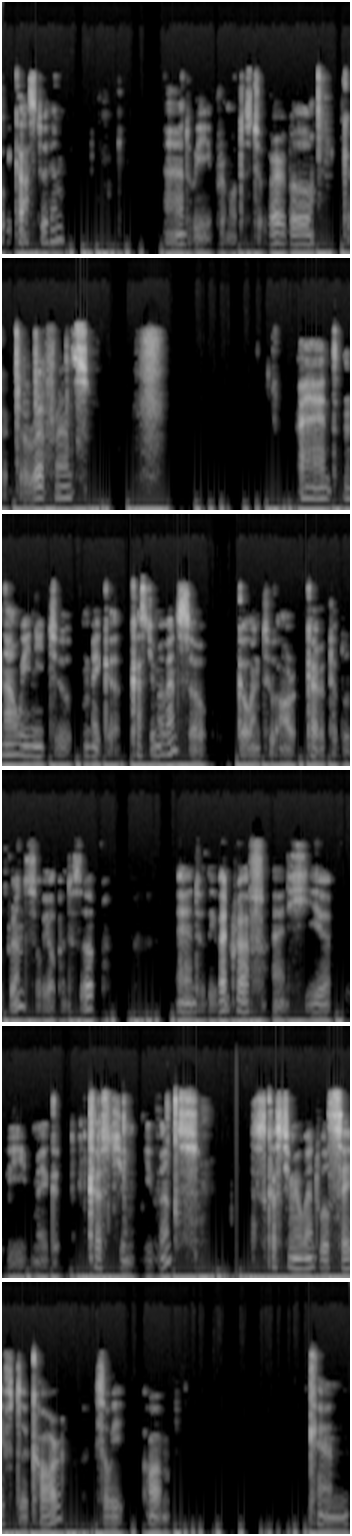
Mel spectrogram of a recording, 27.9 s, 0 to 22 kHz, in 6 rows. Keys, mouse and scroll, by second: 4.1-5.2 typing, 5.4 Return, 7.0-8.4 drag, 9.0 right click, 10.7 click, 14.8 right click, 16.4 click, 16.9 right click, 17.5 scroll up 1, 18.3 right click, 19.1-20.0 typing, 20.6 Return, 21.6 click, 22.0 F10, 23.6 F2.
